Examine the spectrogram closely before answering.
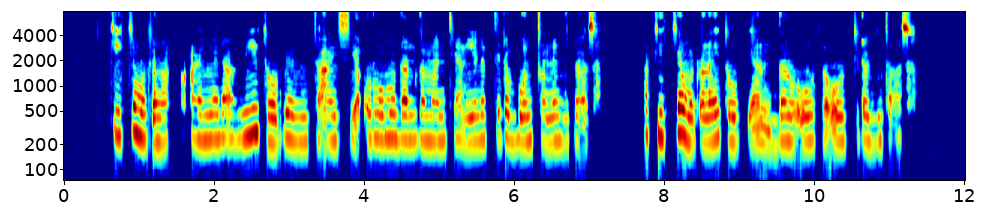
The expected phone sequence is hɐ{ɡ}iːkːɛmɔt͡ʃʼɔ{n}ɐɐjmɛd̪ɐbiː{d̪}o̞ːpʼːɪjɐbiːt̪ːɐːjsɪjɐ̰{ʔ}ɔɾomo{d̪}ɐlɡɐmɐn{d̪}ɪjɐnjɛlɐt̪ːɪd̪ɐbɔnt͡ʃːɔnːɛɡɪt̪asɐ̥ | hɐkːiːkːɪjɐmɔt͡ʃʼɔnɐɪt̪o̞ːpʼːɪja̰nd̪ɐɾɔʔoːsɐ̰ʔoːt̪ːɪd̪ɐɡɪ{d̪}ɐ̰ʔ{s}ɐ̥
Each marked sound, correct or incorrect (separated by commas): incorrect, correct, incorrect, correct, correct, incorrect, incorrect, correct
